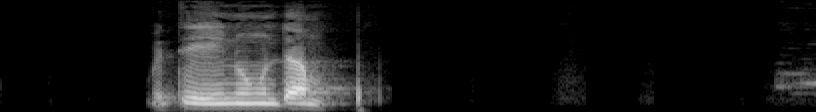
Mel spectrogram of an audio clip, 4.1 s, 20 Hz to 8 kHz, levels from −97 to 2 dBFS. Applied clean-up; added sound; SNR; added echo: none; none; none; none.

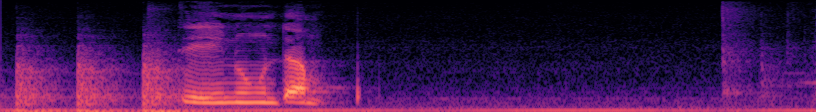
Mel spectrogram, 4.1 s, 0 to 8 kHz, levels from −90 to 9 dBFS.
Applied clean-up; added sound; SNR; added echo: none; Knock; 7 dB; none.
